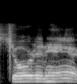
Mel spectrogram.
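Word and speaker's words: Jordan-Hare: It's Jordan Hare. Right? Jordan. Oh, Jordan. It's spelled Jordan.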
